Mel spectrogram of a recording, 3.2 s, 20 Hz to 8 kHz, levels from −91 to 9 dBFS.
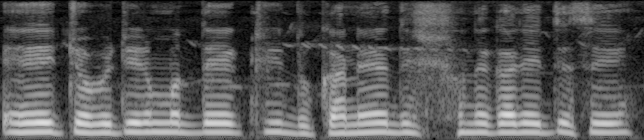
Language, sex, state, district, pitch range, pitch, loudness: Bengali, male, Assam, Hailakandi, 190-195 Hz, 190 Hz, -16 LUFS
